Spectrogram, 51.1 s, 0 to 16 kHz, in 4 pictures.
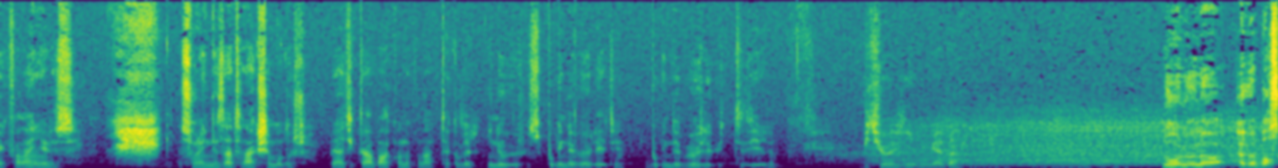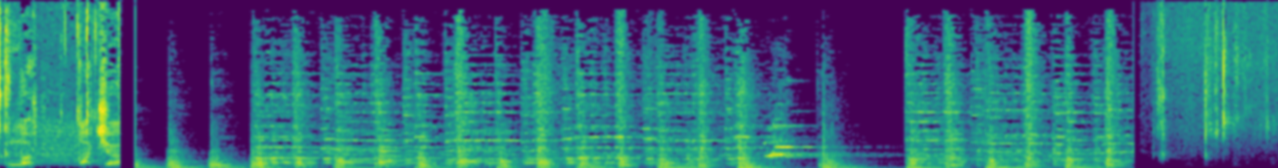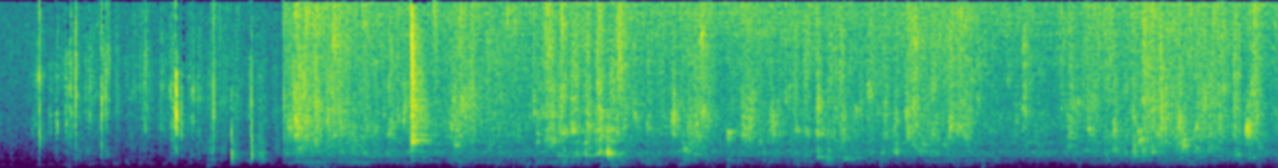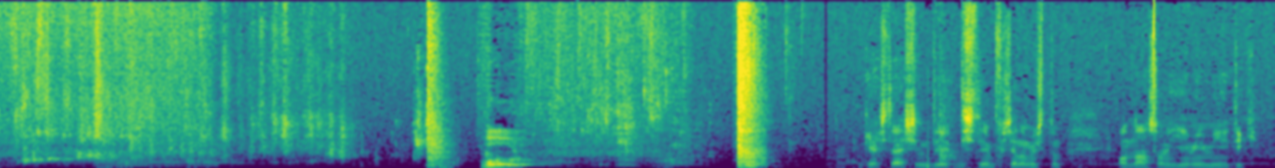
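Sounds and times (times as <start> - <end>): toothbrush scrubbing teeth: 24.8 - 28.3
water running into sink: 28.4 - 42.0, 43.5 - 45.5.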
